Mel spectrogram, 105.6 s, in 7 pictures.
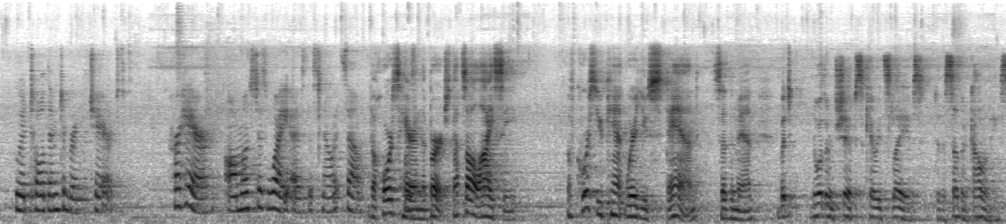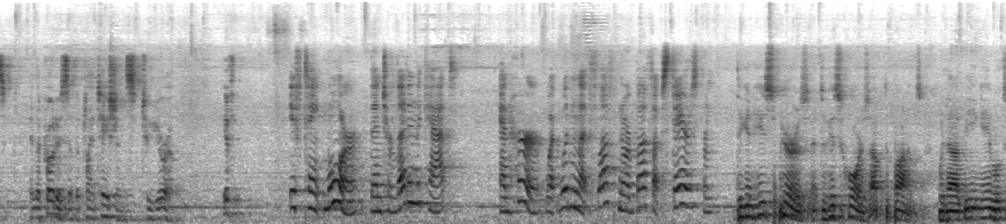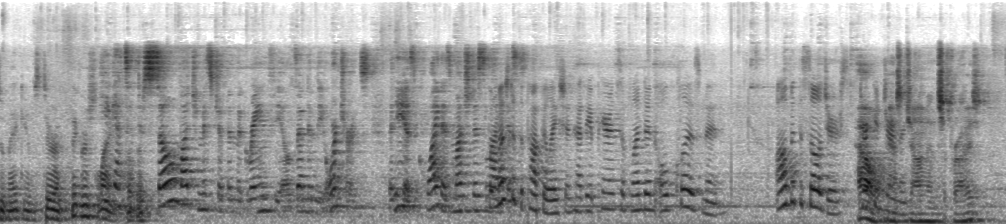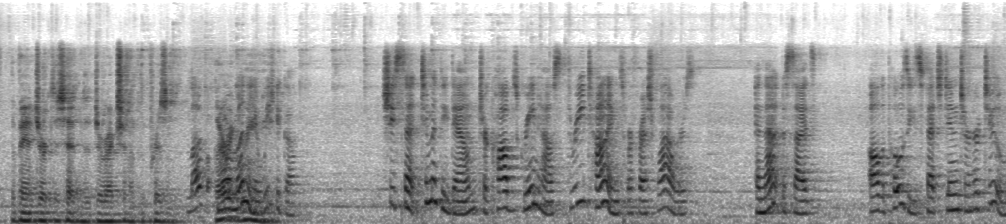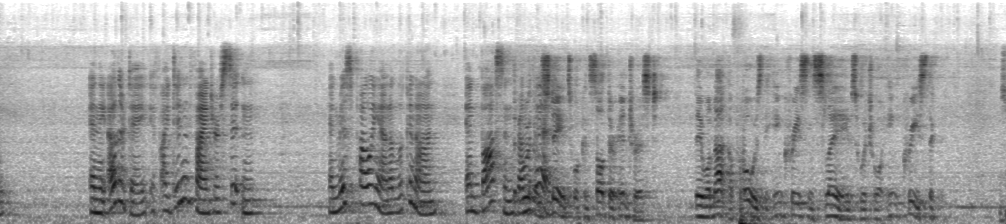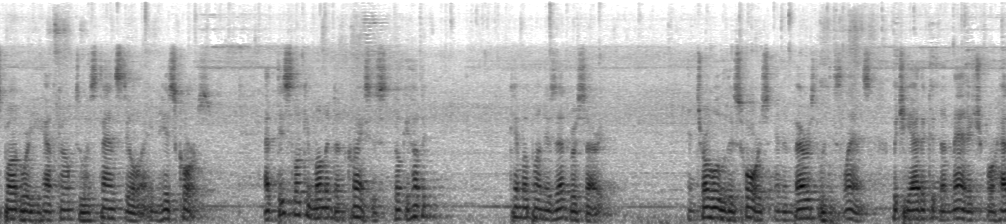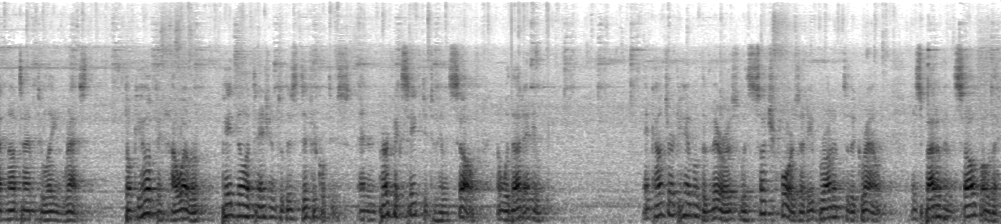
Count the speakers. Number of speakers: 8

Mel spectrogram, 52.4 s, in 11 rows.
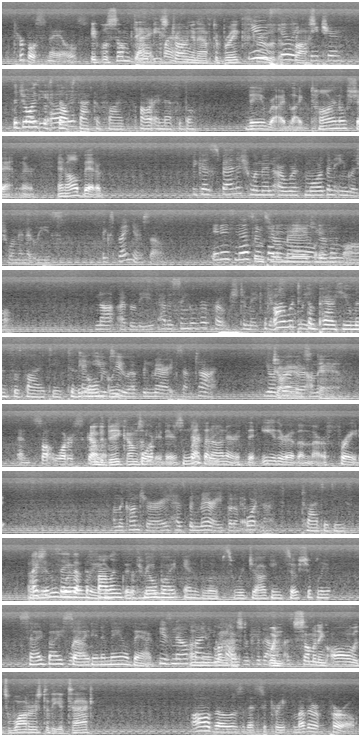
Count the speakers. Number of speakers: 6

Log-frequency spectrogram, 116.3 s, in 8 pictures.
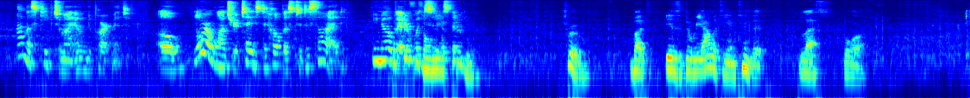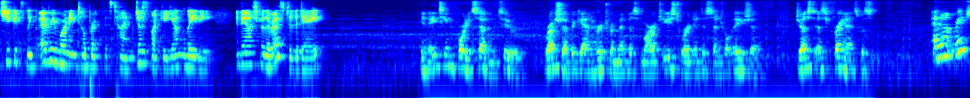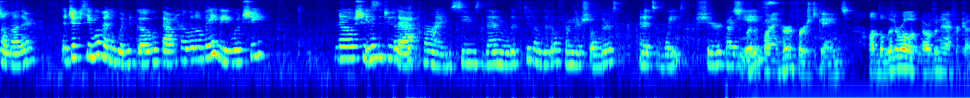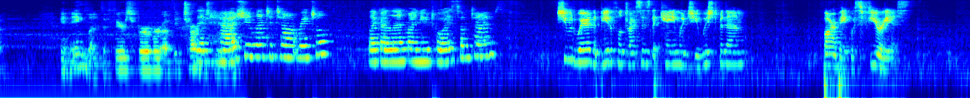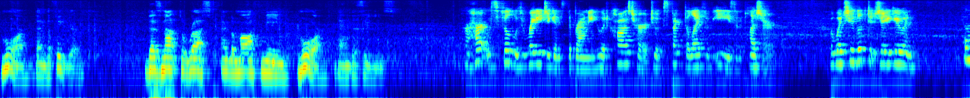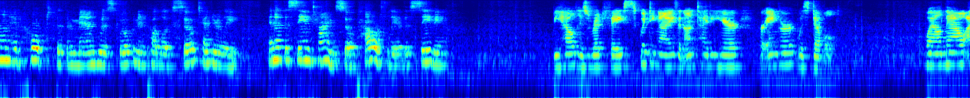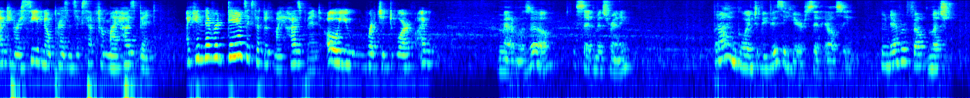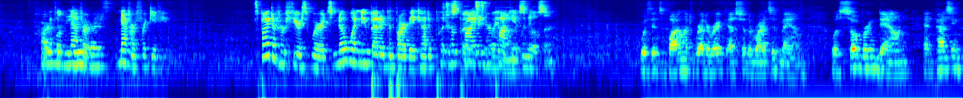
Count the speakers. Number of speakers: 6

